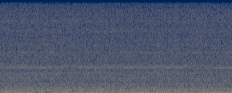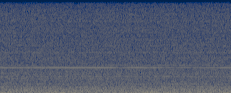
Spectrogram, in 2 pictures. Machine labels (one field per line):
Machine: pump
